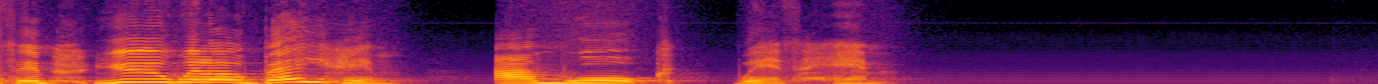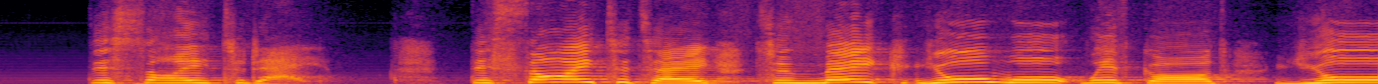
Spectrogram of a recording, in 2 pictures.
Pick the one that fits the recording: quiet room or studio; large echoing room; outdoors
large echoing room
